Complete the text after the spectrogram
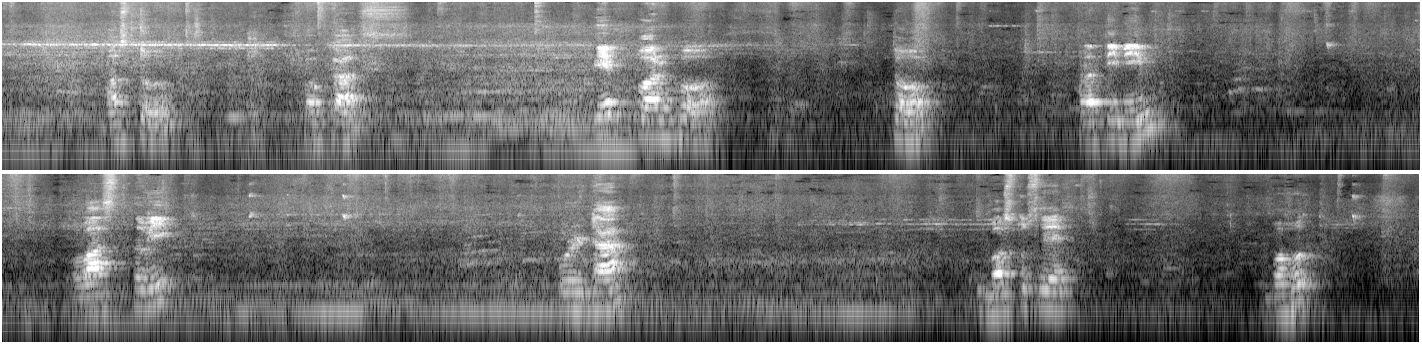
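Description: A man speaks in short phrases.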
